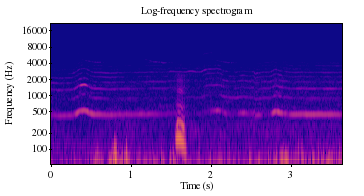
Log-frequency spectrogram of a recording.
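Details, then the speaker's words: 55mm EDF A-10 RC jet, twin motors on a single ESC, 3S 1300mAh 40C LiPo: thin, steady fan whine wobbling up and down in pitch about every second; warbling, owner suspects the single ESC driving two motors. "so as you can hear it uh kind of makes a warbling noise I'm not sure if that's due to the ESC or what"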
